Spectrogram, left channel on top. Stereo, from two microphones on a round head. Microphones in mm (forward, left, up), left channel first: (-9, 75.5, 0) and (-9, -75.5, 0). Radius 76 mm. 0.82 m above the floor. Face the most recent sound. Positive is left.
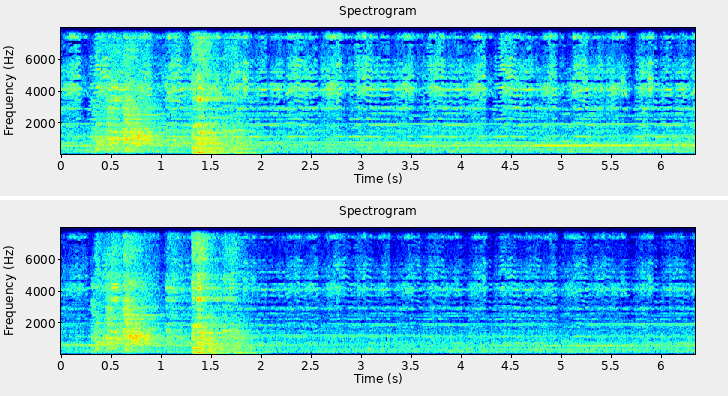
turn(degrees=-20)  # may be behind; listen again after turning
